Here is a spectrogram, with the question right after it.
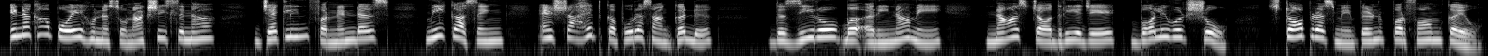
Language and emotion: Sindhi, neutral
